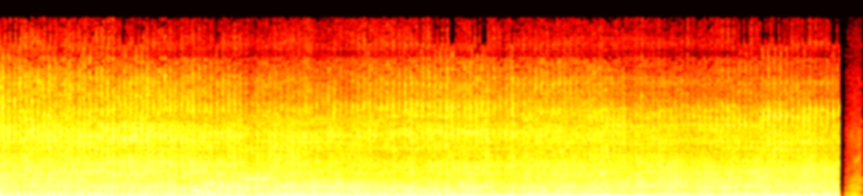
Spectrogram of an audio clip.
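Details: Free Craftsman riding mower said not to run, but the fault turned out to be the battery; oil checked as plenty, before the fuel drain and oil change: a steady, even drone with no misses or knocks until it is shut off. Normal running.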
